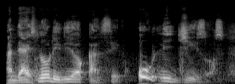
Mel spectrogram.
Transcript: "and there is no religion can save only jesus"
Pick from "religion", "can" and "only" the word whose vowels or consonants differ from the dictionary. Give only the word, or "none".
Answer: religion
